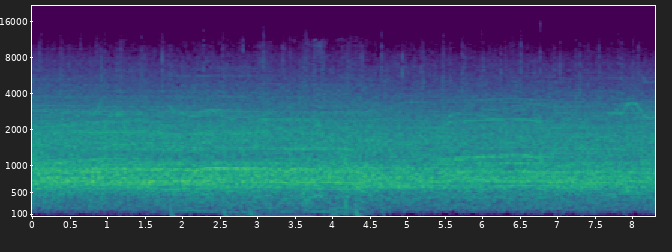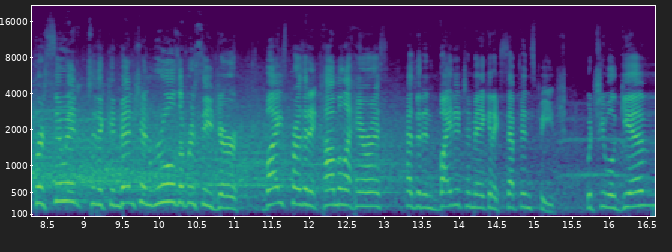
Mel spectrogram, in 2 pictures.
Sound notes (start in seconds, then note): 1.0 cheers and applause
